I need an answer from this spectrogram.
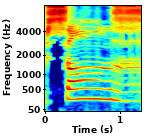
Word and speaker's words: sans: So notice that when the S, this normally silent S at the end of sans, when it's joined onto a word that begins with a vowel, we have a liaison and we pronounce the S.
